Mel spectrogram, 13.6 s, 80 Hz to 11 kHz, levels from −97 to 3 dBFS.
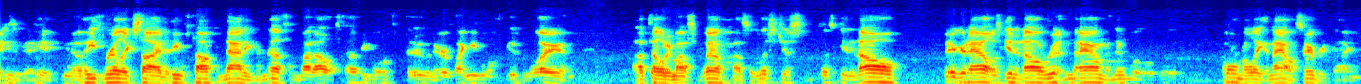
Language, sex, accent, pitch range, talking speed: English, male, American, 110-135 Hz, 245 wpm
